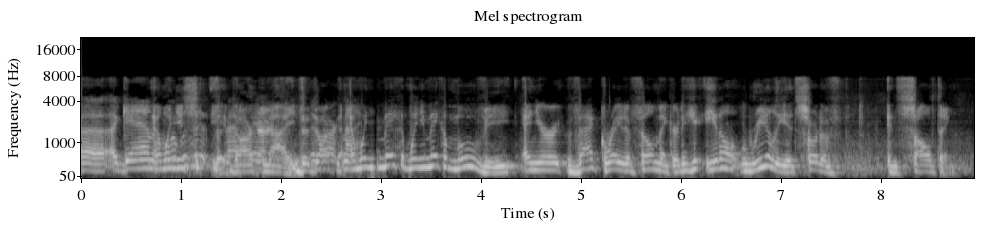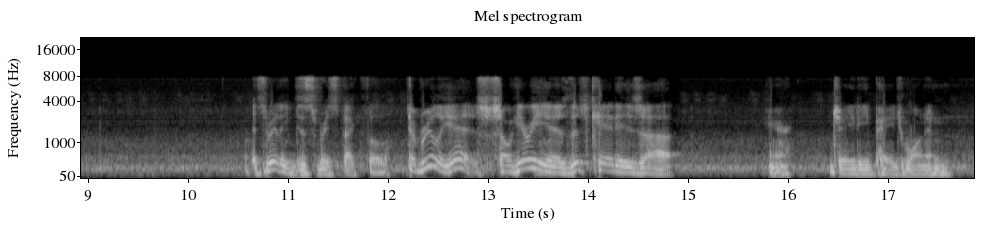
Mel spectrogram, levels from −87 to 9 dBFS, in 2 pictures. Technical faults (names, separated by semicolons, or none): gain pumping; burst of packet loss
